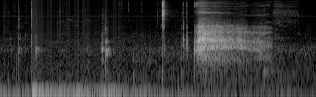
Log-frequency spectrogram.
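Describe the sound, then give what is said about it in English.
Someone takes a drink of water: a few soft mouth clicks and wet sounds, then a brief gulping swallow, quiet against a low background rumble. “So I saw this TikTok, and I'm gonna take a drink of water because I'm thirsty.”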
